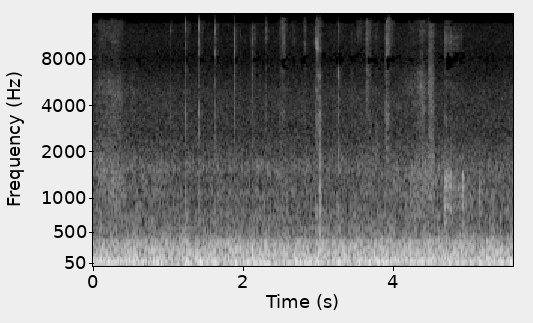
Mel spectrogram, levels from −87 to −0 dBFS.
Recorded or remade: recorded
